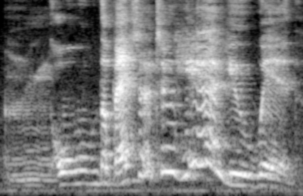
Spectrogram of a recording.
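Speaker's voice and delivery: smooth cunning wolf; wolf in granny's bed answering; sly wolf. Acted. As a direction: purr the answer slyly. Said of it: "said the wolf".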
